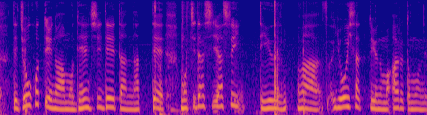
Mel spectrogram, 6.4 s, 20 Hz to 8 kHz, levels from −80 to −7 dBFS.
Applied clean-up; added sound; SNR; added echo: none; Wood; 13 dB; none.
